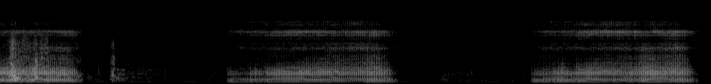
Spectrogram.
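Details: Loud, buzzing, tonal snores on each breath, roughly every three seconds (about 20 a minute), with quiet pauses between: snoring.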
